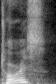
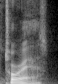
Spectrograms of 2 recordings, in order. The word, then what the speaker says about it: Torras: LaShawn, is it Taurus? Is it Taurus? I thought it was Torras.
